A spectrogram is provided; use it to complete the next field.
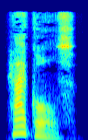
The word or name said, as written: hackles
